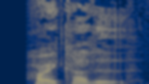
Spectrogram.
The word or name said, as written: højgravid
